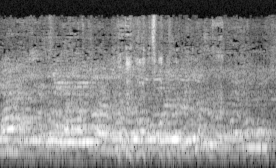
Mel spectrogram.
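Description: Several voices of Tibetan lhamo opera performers at once, partly spoken and partly chanted, with some notes held for about a second.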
